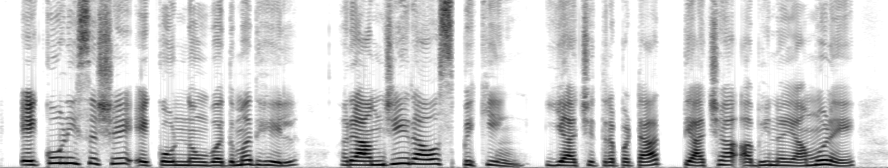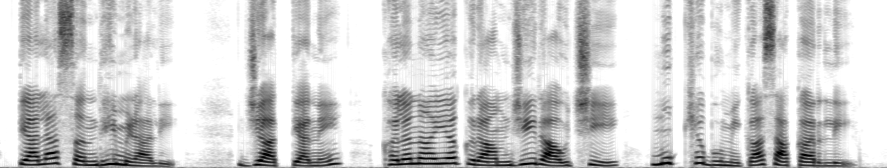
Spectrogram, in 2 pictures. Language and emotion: Marathi, neutral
